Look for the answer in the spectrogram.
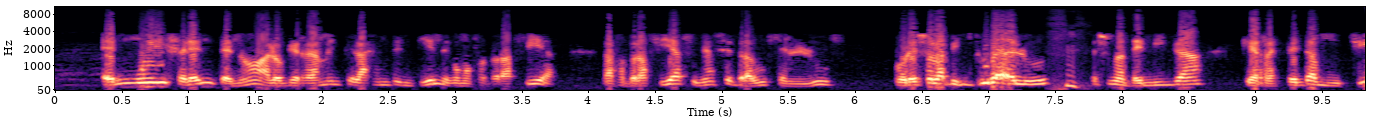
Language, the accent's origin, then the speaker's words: Spanish; Murcia, Region of Murcia, Spain; yo soy de Murcia y viajo mañana a Cádiz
